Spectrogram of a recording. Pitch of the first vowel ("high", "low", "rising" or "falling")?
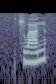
rising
